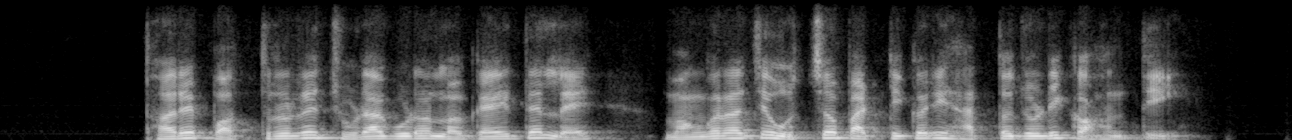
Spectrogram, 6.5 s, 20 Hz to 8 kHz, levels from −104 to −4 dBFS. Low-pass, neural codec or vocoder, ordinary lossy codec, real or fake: 7.2 kHz; codec, 16 kHz, 4 kbps, FunCodec, trained on Chinese and English, 50 frames a second; Opus, 32 kbps; fake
